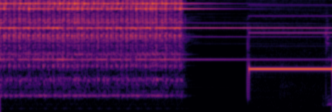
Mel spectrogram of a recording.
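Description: A telephone bell rings loudly for an incoming call to a radio programme, with a dense, rattling metallic tone for nearly two seconds, then cuts off; after a short pause a single steady electronic beep sounds, like a line connecting.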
